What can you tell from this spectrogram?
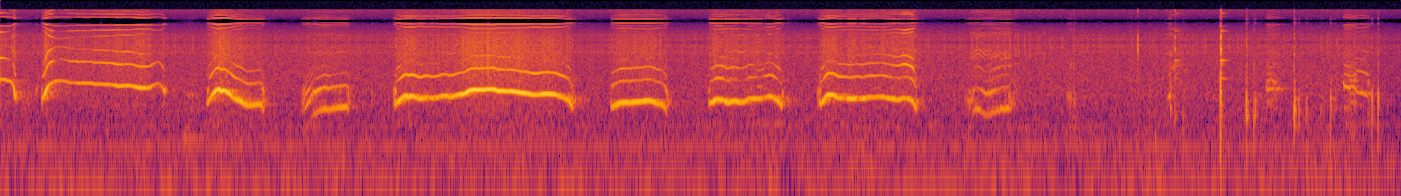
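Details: Four-day-old Papillon puppy, male, lying in a black dress shoe, giving a series of high, arching whimpers and squeals about once a second, then quieter faint sounds toward the end with a few clicks.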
